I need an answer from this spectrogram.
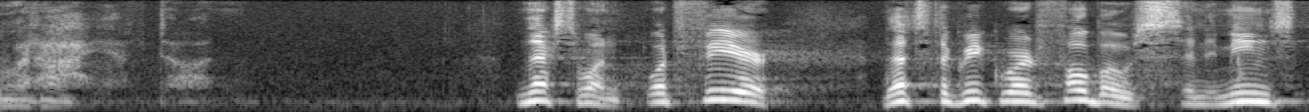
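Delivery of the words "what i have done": low, breathy whisper; whispered lament. Retold or imitated. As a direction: breathe it out in dismay.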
